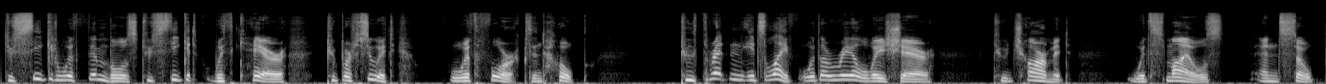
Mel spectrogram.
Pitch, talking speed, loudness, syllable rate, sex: 165 Hz, 145 wpm, -16 LUFS, 3.8 syllables/s, male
